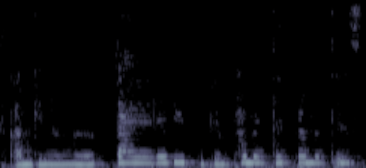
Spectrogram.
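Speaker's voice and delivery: lisping on promises when tired; sleepy slurred lisp on promises. Real, not acted. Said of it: "I develop a lisp".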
